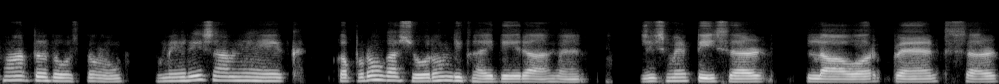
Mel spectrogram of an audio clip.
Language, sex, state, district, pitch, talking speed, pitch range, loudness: Hindi, male, Rajasthan, Bikaner, 150 Hz, 120 wpm, 135-170 Hz, -16 LUFS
